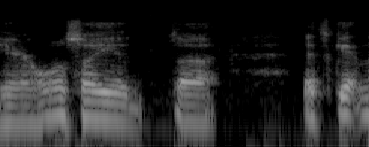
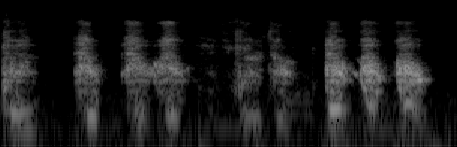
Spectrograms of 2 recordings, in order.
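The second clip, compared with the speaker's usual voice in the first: fast, hurried whisper; 8 semitones higher, 4 dB quieter than usual. Voicing an acolyte who shushes the group out of the chapel: quiet voice. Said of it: "kinda quietly comes up and says".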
